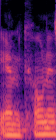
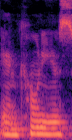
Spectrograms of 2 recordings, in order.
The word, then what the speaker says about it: Anconeus: I've heard people say Anconeus, so I think Anconeus is correct, but Anconeus I think is fine too. Either way, Anconeus might help, if you say it that way, it might help you spell it.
